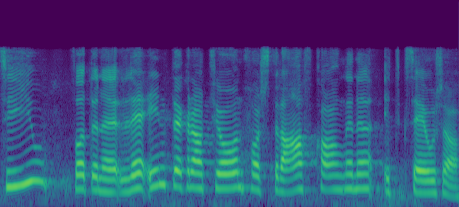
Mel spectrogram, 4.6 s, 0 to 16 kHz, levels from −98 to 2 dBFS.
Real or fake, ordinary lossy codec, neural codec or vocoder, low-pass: fake; none; codec, 16 kHz, 2 kbps, X-Codec, HuBERT features, trained on LibriSpeech; 7.2 kHz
